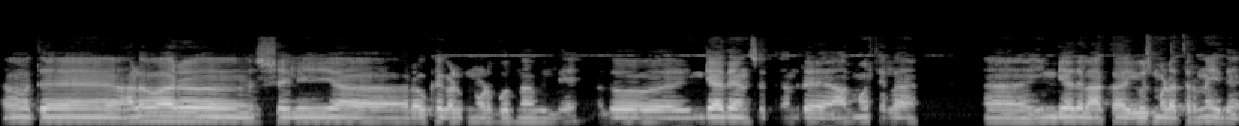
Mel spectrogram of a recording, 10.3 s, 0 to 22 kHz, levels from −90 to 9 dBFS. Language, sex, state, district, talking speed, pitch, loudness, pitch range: Kannada, male, Karnataka, Mysore, 145 wpm, 110 Hz, -21 LUFS, 105-110 Hz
